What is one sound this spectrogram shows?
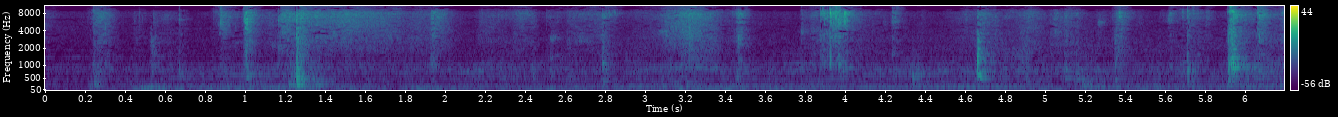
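A cardboard box is set down on a plastic table with a dull knock.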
